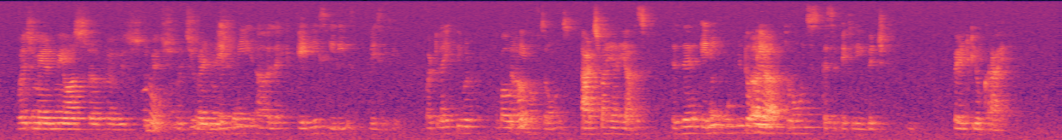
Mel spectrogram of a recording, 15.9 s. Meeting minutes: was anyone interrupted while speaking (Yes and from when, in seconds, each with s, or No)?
Yes, from 2.2 s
